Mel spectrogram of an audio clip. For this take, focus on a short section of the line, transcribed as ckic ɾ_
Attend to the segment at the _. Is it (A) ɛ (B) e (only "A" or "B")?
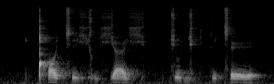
B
